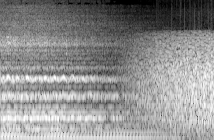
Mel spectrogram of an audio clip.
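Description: A band plays a final sustained chord that fades out.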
